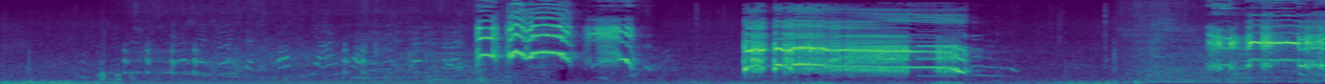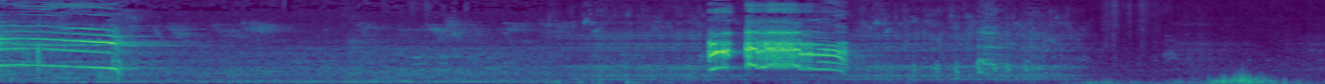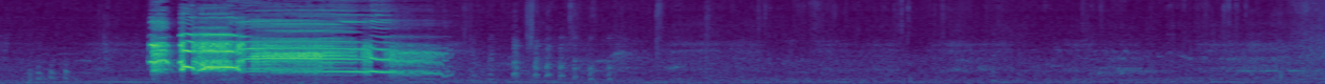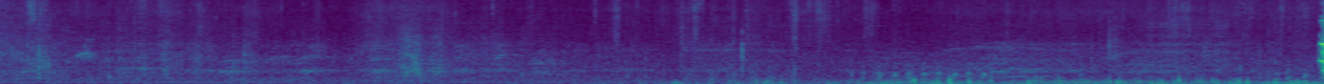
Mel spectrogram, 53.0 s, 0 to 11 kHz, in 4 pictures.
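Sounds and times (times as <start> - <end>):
rooster crowing: 4.8 - 6.5, 7.4 - 9.8, 12.1 - 14.8, 19.0 - 24.0, 28.0 - 31.0.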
